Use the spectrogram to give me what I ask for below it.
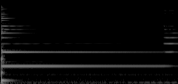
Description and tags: lap harp pluck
